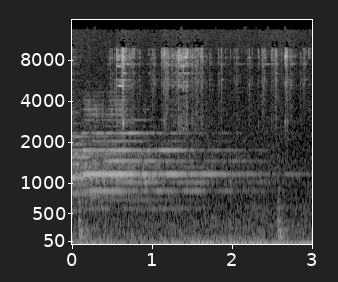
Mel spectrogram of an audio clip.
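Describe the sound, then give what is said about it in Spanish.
A bunch of keys jingles and clinks as it is set down, bright metallic rattles fairly clear, with a sustained ringing tone in the background and no one speaking. “Aquí les dejo estas llaves.”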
